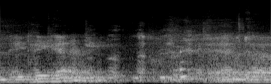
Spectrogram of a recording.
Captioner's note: audience laughter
